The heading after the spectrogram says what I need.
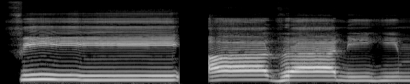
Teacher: یہاں یا ساکن ہے اور اس سے پہلے زیر ہے تو یہاں فا کو یا ساکن کے ساتھ ملاتے ہوئے کھینچ کر ادا کریں گے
